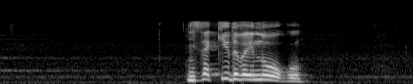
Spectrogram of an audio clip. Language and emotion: Russian, angry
